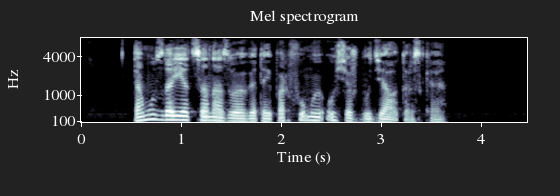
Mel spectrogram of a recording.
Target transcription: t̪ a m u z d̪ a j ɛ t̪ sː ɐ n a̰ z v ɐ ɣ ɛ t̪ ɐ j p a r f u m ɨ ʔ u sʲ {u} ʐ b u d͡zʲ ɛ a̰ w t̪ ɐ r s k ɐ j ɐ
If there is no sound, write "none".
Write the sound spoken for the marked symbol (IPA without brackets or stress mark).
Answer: ɔ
